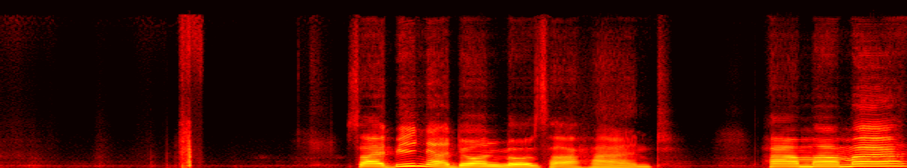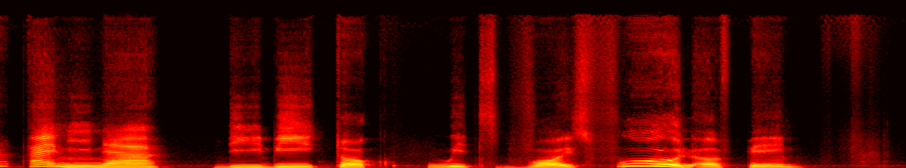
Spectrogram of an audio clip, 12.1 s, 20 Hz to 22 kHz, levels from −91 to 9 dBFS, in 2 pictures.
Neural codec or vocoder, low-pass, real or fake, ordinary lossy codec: autoencoder, 48 kHz, 32 numbers a frame, DAC-VAE, trained on Japanese speech; none; fake; none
